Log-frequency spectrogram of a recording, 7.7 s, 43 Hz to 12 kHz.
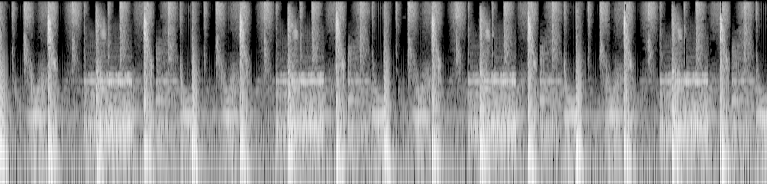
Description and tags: Drums loop Massive HouseInCity125BPM
125bpm, drums, groove, loop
